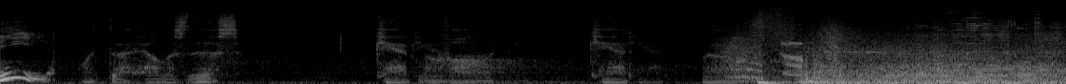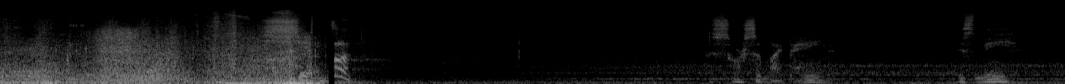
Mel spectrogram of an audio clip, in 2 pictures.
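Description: A man speaks in a strained low voice.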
